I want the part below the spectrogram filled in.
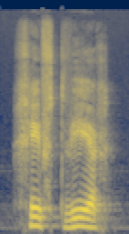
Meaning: inflection of weergeven: 1. second/third-person singular present indicative 2. plural imperative
- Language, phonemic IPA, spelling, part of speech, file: Dutch, /ˈɣeft ˈwer/, geeft weer, verb, Nl-geeft weer.ogg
